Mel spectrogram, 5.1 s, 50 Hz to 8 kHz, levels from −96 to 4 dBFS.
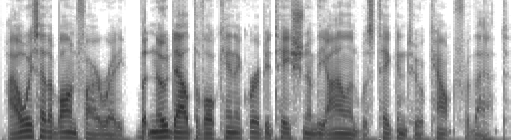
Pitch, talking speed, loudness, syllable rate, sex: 95 Hz, 245 wpm, -21 LUFS, 6.8 syllables/s, male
